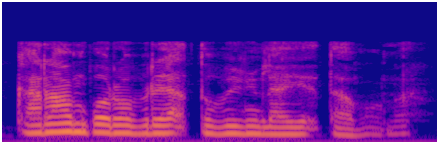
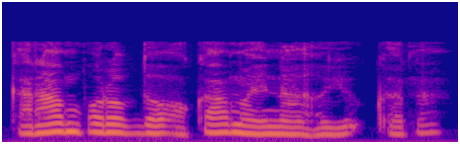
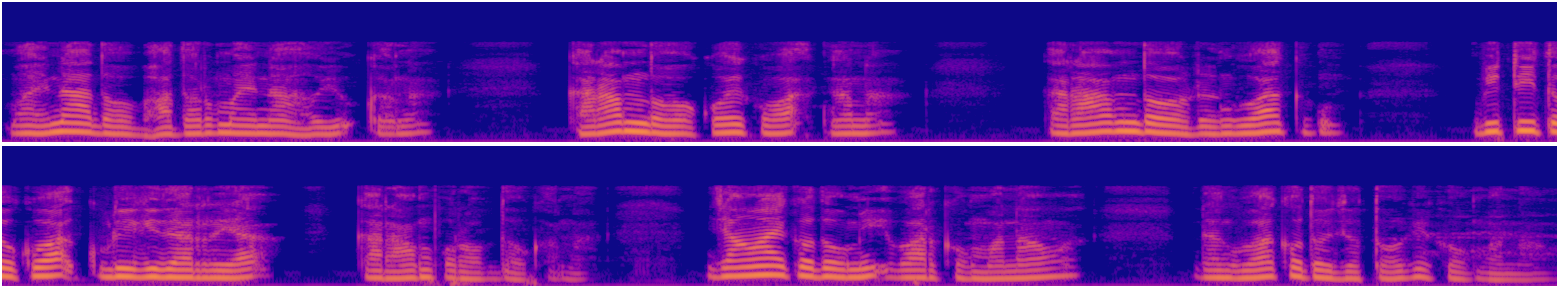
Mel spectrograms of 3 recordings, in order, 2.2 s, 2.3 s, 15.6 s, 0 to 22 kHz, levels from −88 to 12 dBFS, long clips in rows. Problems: background sounds at intervals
